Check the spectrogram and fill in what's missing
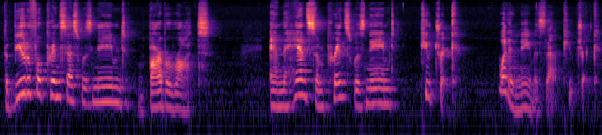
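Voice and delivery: ordinary delivery, nothing marked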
